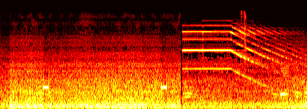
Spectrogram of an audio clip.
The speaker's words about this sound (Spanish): Cuando tú oyes un zumbido así, eh, quiere decir que, que, te está indicando que hay un vehículo que tiene las placas expiradas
